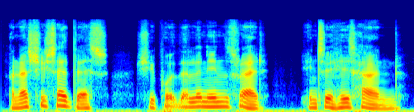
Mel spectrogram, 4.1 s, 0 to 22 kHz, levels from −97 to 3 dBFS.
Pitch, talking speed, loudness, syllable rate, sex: 115 Hz, 190 wpm, -18 LUFS, 4.5 syllables/s, male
